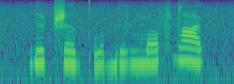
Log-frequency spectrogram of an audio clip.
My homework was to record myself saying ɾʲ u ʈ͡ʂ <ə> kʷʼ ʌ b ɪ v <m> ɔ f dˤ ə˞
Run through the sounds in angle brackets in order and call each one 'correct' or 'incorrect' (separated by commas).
correct, correct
